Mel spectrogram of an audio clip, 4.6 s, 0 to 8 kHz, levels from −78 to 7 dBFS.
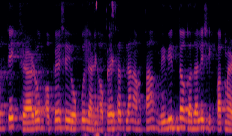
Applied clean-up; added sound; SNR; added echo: neural mask model Resemble Enhance denoiser.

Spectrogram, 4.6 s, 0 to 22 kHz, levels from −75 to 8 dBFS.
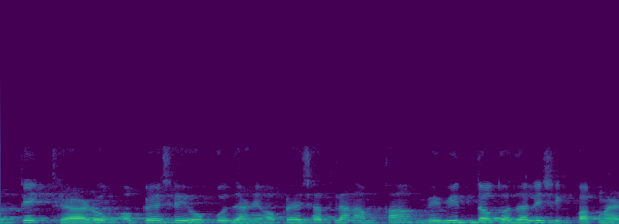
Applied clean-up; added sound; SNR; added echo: none; none; none; none.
